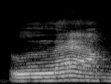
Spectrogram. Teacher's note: the b is silent with the m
